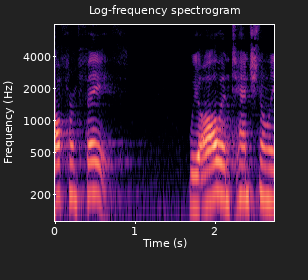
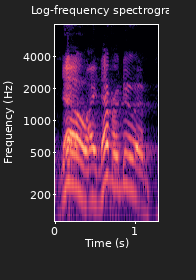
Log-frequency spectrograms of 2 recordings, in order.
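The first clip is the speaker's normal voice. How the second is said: a touch higher, defensive denial; Peter's denial; 5 semitones higher, 5 dB louder than usual. Acted. Peter denying Jesus to the girl, mild defensive voice. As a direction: have Peter brush her off quickly.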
